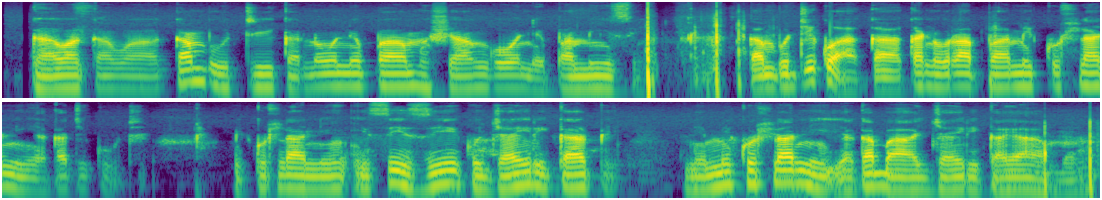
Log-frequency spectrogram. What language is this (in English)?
Ndau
